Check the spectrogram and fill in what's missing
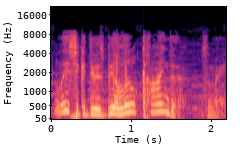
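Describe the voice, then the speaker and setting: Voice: mid-range voice, sing-song, racing, dark tone, slightly rough, muffled recording, soft background music, voice pushed up. A player voicing a haughty, condescending young rich man who scorns commoners in a game recap. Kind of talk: improvised voice acting over a game.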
